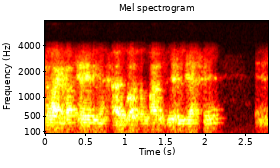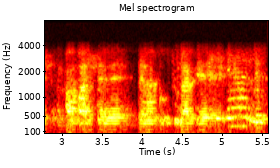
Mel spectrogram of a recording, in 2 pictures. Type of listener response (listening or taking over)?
taking over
